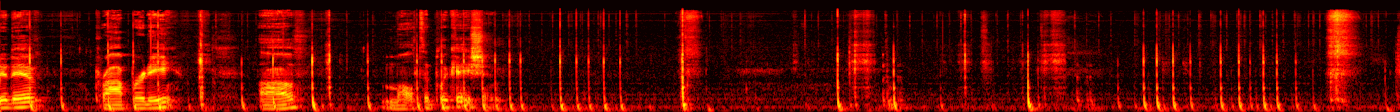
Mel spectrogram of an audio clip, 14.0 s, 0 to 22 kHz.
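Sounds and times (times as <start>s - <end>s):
stylus tapping on glass screen: 0.2s - 7.0s, 11.2s - 13.1s.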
